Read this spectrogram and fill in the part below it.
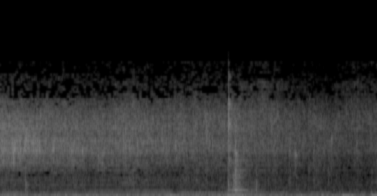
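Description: A steak sears in a hot pan for Steak Diane, giving a continuous close, dense sizzle with a few soft clanks and shifts of the pan, no voices present.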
